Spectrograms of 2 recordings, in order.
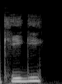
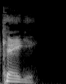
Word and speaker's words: Keaggy: It's K-E-A-G-G-Y, so I'm saying Keaggy. Could be Keaggy. Or Keaggy. Or Keaggy. – I believe that is the phonetic, so I think you're okay. – It's Keaggy.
